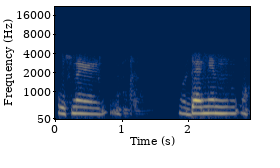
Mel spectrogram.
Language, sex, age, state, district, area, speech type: Hindi, female, 60+, Uttar Pradesh, Ghazipur, rural, conversation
